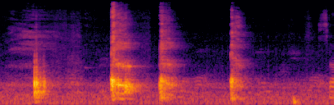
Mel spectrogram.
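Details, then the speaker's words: Four or five short, dry coughs about a second apart in a quiet room from a child who says they have a bad cough and sore throat while making a soothing milk drink; cough. "and today I'm going to be teaching you how to make some milk or some kind of consistency so your throat doesn't hurt and it soothes down your throat when you have a bad cough like me."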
